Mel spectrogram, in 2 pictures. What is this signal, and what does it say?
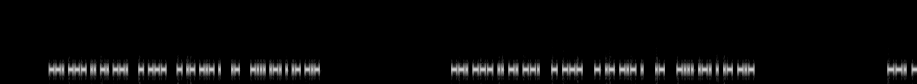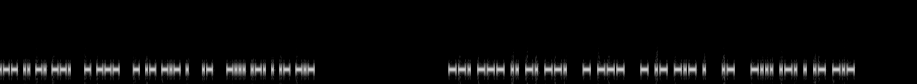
Morse code, heard as a keyed tone, about 64 wpm, 700 Hz. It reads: GOING TO TAKE A BREAK GOING TO TAKE A BREAK GOING TO TAKE A BREAK GOING TO TAKE A BREAK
